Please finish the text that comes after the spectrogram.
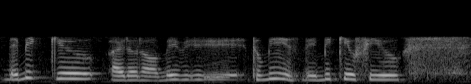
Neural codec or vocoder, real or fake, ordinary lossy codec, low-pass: none; real; none; 3.6 kHz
